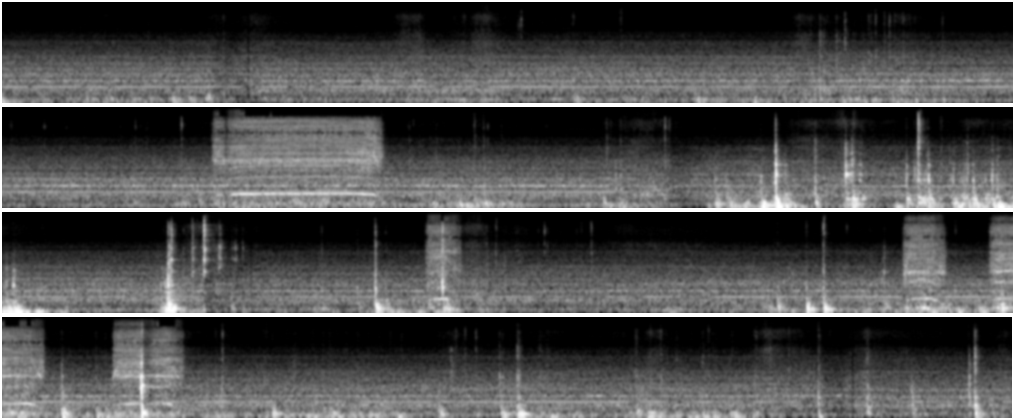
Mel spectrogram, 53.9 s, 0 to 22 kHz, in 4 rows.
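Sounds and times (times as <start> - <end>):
cordless power drill running: 16.3 - 18.6, 32.6 - 33.2, 39.0 - 41.2, 41.9 - 43.0.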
